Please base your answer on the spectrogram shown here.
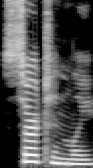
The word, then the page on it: certainly: English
